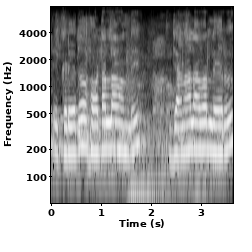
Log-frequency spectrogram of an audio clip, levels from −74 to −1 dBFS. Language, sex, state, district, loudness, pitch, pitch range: Telugu, male, Andhra Pradesh, Srikakulam, -12 LUFS, 195 Hz, 185-200 Hz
